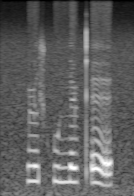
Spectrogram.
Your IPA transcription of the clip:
ɭ ɯ ʃ kʷ ɪ ŋ ɛ ɭ kʼ ɛ

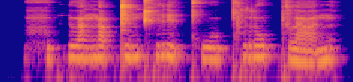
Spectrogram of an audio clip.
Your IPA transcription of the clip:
h ɯ˨˩ k̚ l ɯ˧ a̯ ŋ a˦˥ p̚ t i˦˥ n kʰ r i˥˩ ʔ kʰ w u˨˩ ʔ kʰ r oː˥˩ p̚ k l a˩˦ n

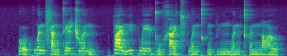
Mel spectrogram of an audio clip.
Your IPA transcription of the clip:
o̰˨˩ ʊ̯ k w ə˥ n s a̰˨˩ n t̪ e˥ ɪ̯ ʈ͡ʂ w ə˥˩ n | p a˥˩ ɪ̯ n̪ i˥ p w e˥ ɪ̯ t̪ ṵ˨˩ x a˥ ɪ̯ t͡sʰ w ə˥ n kʰ ʊ˨ ŋ p i˧˥ ŋ n̪ w ə˥ n kʰ ə˥ n n̪ ɑ˥˩ ʊ̯

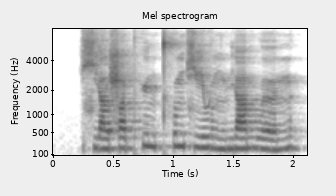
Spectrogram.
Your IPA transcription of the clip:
ɕ j ä˨˩ ʂ ɑ˦ ʊ̯ pʰ y˥˩ n t̪ʰ ʊ˥ ŋ ɕ i˧˥ ɻ ʊ˨˩ ŋ n̪ j ä˧˥ m w ə˨˩˦ n

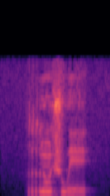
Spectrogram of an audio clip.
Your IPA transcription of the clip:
r õ˦ ʃ w e˨

